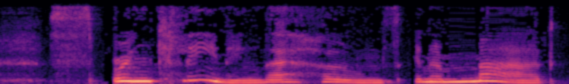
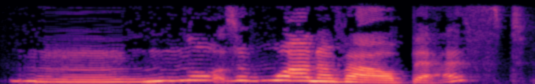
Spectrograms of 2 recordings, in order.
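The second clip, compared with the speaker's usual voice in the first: sniffy professor. A narrator's reading. Professor looks down her nose.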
